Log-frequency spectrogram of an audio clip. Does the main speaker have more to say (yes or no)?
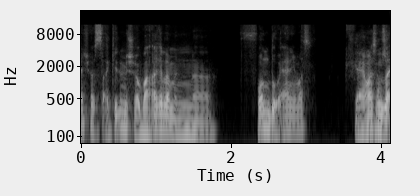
no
